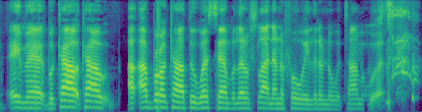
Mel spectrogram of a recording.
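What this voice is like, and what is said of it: Florida accent. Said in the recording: “got a whole Florida accent”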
